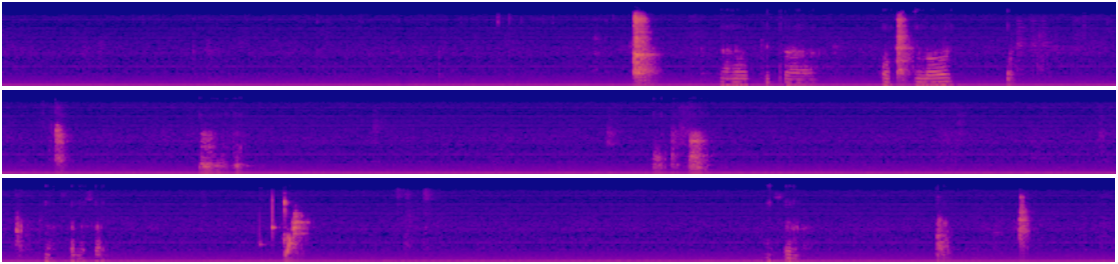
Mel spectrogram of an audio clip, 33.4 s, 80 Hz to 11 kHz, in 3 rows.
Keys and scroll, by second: 2.9 ctrl+a.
